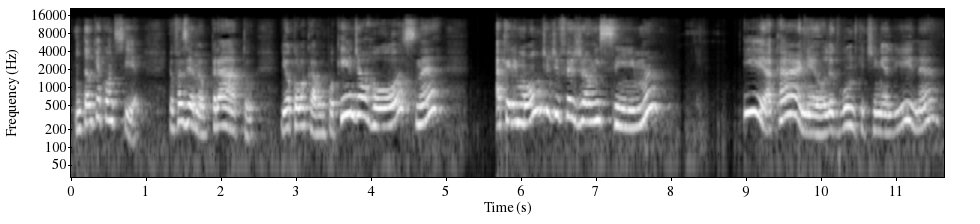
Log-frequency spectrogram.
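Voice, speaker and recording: The middle-aged host of a children's-nutrition live stream shares a family story casually, repeatedly asking "né?" ("right?") after her sentences. She sounds very animated, with a fairly high, darkish voice at a moderate pace. Echo fills the room.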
